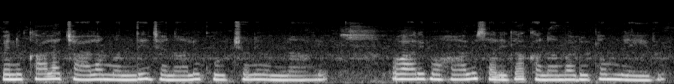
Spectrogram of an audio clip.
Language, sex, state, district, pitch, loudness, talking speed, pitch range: Telugu, female, Telangana, Hyderabad, 230 Hz, -12 LUFS, 90 wpm, 215-240 Hz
